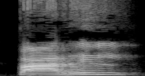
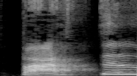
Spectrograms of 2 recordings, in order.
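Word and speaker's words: parle-t-il: पारिल नहीं, मतलब it doesn't sound nice, पारिल Ongole, तो इट्स पार्थिल ओंगले।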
